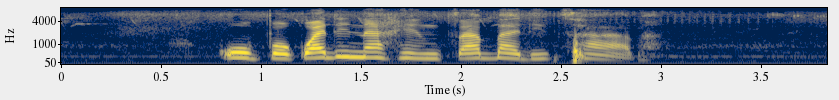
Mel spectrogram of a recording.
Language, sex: Tswana, female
